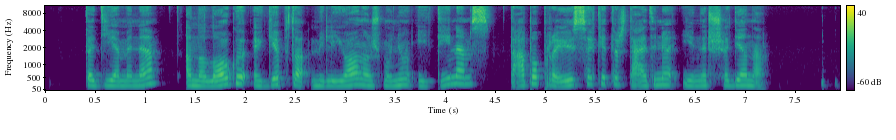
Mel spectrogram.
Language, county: Lithuanian, Kaunas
